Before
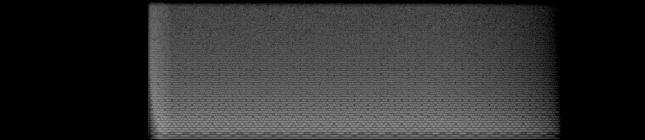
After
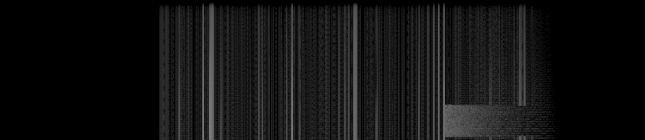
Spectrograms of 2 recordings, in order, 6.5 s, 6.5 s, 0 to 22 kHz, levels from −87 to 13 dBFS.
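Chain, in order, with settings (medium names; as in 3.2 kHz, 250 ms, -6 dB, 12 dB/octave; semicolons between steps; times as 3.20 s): dead-time distortion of 0.25 ms; Chebyshev shaper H 2 -13 dB, 6 -22 dB, 7 -23 dB, 8 -27 dB, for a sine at -17 dBFS; spectral replace 4.46–5.31 s, 610–5500 Hz both; trim +11 dB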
